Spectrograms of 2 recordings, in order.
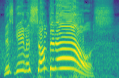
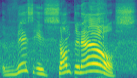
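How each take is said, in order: First: Much higher and louder, stretched out slowly; loud disbelief. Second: Drawn out slowly, voice rising in awe; stunned disbelief. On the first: Gamer yelling at an absurd wrestling game, slow loud outcry. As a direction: cry it out like you can't believe your eyes. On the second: Gamer stunned by a ridiculous wrestling game, slow awed drawl. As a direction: let each word hang in disbelief. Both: Real, not acted.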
